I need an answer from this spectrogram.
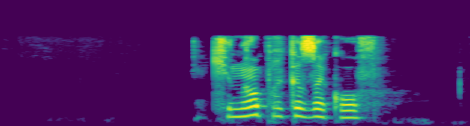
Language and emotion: Russian, neutral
